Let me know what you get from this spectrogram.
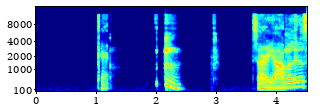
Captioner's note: coughs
